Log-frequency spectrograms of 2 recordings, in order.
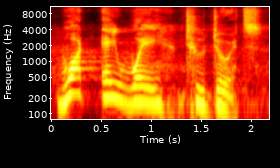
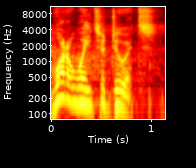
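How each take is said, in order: First: Low and drawn out, word by word; slow, savoured repeat. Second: Said in the usual way. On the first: Real, not acted. Comedian repeating the line to the crowd for effect, slowly and deliberately. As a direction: let each word land slowly.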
